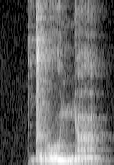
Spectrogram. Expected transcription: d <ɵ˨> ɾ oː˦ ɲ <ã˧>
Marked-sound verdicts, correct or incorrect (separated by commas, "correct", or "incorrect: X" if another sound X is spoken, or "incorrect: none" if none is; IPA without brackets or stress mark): incorrect: ə˨, correct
